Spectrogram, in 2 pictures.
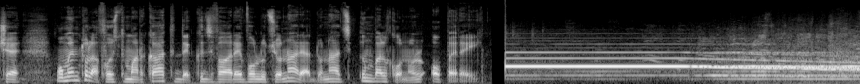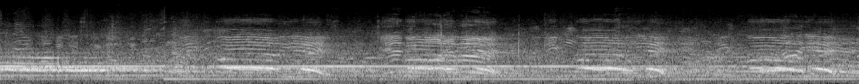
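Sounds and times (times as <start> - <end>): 
speech: 0.0 - 4.9
loud steady siren wailing: 5.1 - 17.1
people shouting: 6.8 - 17.1
crowd murmuring and voices chattering: 7.0 - 17.1.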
